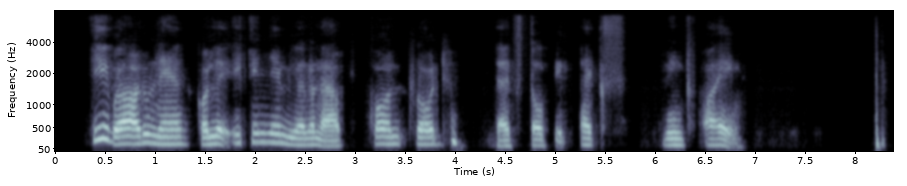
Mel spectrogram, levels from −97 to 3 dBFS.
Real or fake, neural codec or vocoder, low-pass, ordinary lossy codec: fake; codec, 16 kHz, 1 kbps, FreqCodec, larger model; 7.2 kHz; AAC, 32 kbps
